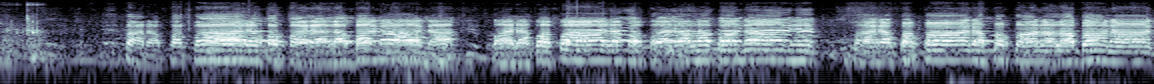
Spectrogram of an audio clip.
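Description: A young man sings loudly.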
